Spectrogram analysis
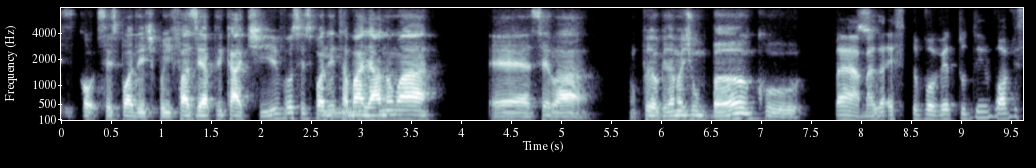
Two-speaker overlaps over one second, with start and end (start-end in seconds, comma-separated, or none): none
